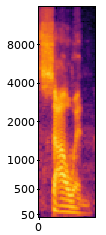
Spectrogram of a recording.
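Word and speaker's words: Samhain: You know, Halloween was sin Christian. If you if you want to look it up, it's it's actually spelled nothing like it like it sounds.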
